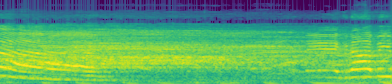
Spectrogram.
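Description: A loud crowd at a mall show whoops and cheers for a P-pop group, with shrill screams and wavering yells sustained throughout and swelling near the end.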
